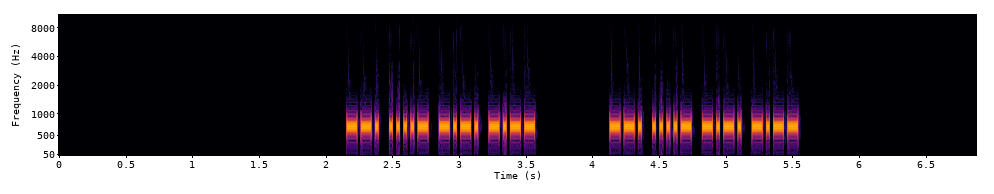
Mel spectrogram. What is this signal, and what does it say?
Morse code, heard as a keyed tone, about 46 wpm, 700 Hz. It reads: G4CY G4CY
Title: DXCC-100 Call Signs - 4 Characters - Repeated 2x - 45wpm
